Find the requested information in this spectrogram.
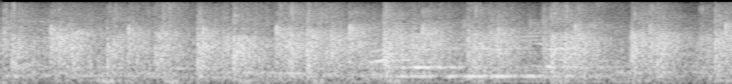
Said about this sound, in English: Oh, let's clap our hands one more time in here.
